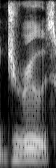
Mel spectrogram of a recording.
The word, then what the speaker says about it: Druze: it like to be Drews what do you believe in by the way it sounds like Jews but it's not Jews it's Drews right it Rhymes and you speak Arabic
